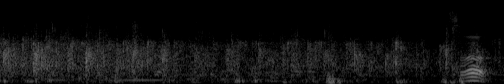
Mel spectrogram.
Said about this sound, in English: Would you guys give him a round of applause as he comes up on stage?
